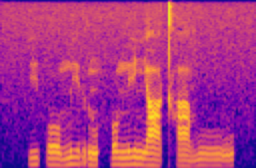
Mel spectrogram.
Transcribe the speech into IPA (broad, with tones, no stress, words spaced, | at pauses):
i˨poː˨mi˦rũ˨ ho˦ni˦ɲaː˨ kʰa˨vuː˨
